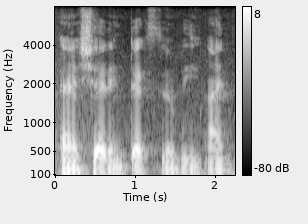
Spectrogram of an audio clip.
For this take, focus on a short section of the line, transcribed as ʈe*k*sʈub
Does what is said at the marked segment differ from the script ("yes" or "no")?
no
